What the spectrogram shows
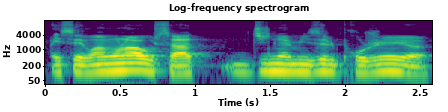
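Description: A man's voice: medium pitch, level tone, fast talker. Chatty, hesitant male podcast host. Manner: hesitant, many fillers, chatty and informal. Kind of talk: casual podcast interview.

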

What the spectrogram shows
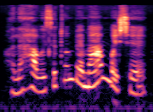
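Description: A woman's voice: high voice, big pitch swings, gravelly, husky, dry recording, recorded from a distance, voice pushed up, exaggerated voice. A woman voicing a confident, bossy little girl who instructs other children in a children's storybook.

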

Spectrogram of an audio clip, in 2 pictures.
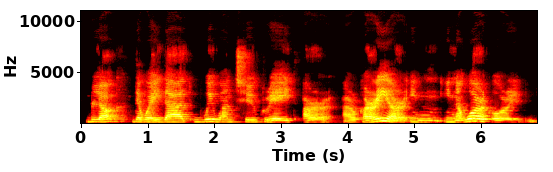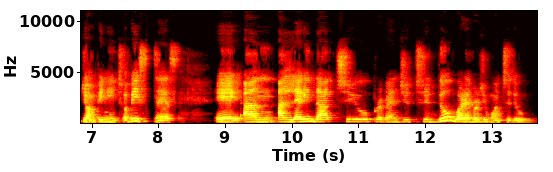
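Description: Reflective and full of fillers and restarts, a Latin American woman chats as a guest in a casual interview. Her voice is mid-range, the room around her echoes, and the recording sounds dull.

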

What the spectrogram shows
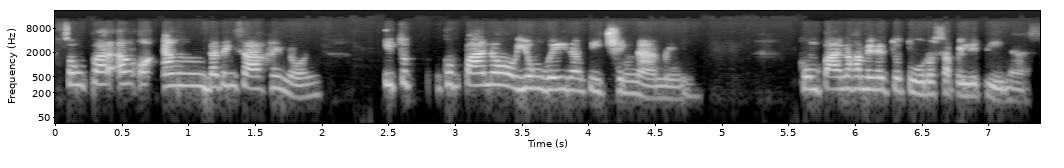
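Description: Animated woman from the Philippines, dry sound. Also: a little high, a little fast, breathy edge, no echo, highs cut off. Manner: animated, frequent laughs and self-corrections. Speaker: guest, teacher working in the US. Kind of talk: casual chat, Taglish.

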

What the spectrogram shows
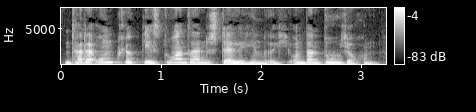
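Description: A woman's voice: a little high, expressive, brisk, a little mellow, pitched above the performer's own voice. A woman voicing a stern male village leader giving urgent orders in battle. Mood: commanding.

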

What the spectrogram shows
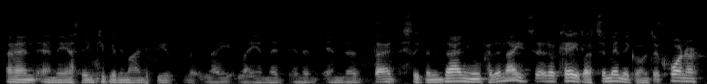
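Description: A man with gives an informal religious lesson with stories, haltingly repeating words as he goes. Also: fairly low pitch, steady tone, dark tone, slightly rough. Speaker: religious teacher.

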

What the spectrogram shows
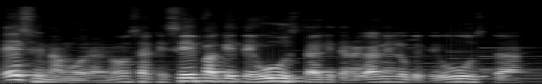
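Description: A man's voice: mid-range voice, lively intonation, fast talker, dark tone, soft background music. A man co-hosting a casual podcast, joking and rambling as he reads live comments. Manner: joking, rambling, mocks a Spain accent. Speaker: podcast co-host.

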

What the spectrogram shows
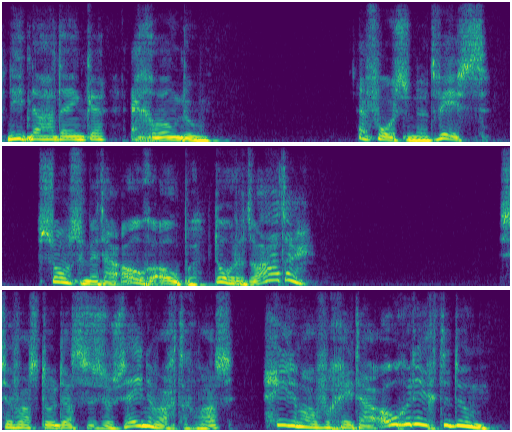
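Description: A man reading a children's story aloud in an animated, playful way. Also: fairly high pitch, moderate pace, slightly rough. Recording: dull lo-fi recording.

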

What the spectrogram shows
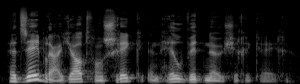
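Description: Animated grandfather reading aloud. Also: on the low side, normal speed. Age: older. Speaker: grandfather storyteller. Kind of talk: reading a bedtime story aloud.

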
